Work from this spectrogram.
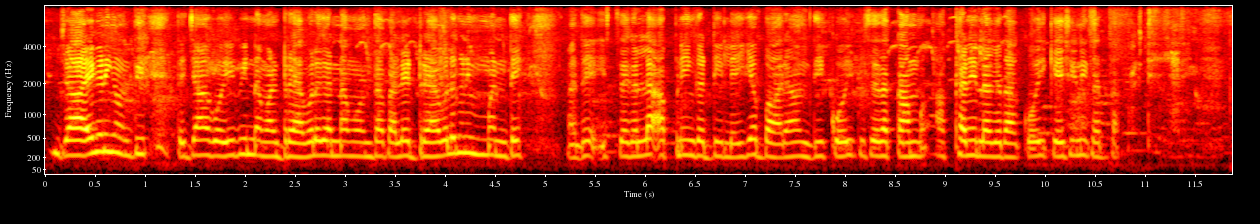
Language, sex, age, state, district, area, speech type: Dogri, female, 30-45, Jammu and Kashmir, Udhampur, rural, spontaneous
